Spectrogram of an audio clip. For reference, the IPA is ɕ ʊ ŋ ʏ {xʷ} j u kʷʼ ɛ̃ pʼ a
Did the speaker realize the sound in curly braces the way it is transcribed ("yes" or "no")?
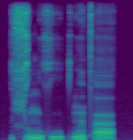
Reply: yes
